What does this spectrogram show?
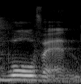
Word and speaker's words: Wolven: I think it is pronounced Wolven, like wolf.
